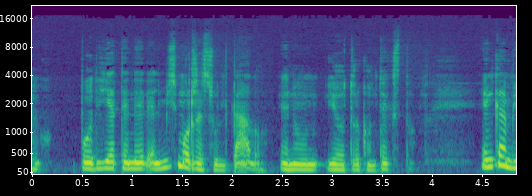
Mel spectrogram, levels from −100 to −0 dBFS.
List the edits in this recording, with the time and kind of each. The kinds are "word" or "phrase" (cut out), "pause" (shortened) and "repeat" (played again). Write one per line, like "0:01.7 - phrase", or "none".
0:02.4 - pause

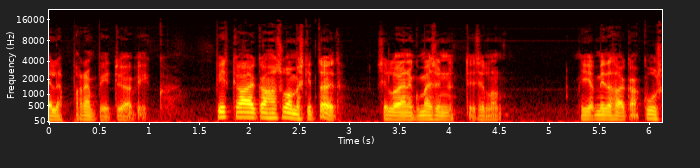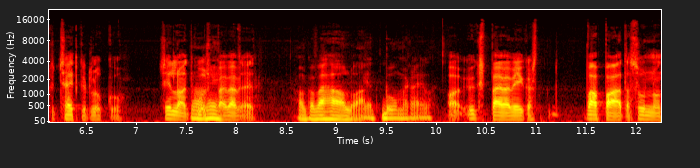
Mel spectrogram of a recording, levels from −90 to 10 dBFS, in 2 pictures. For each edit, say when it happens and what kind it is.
0:02.7 - phrase
0:03.1 - pause
0:07.5 - word
0:08.0 - word
0:09.3 - word
0:10.1 - word

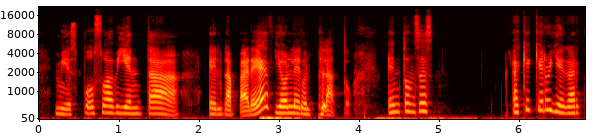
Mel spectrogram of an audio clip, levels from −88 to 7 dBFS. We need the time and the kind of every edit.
0:02.3 - phrase
0:03.3 - word

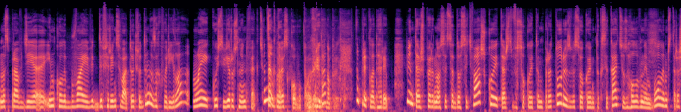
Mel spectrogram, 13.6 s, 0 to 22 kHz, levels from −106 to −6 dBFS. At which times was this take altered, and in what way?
none

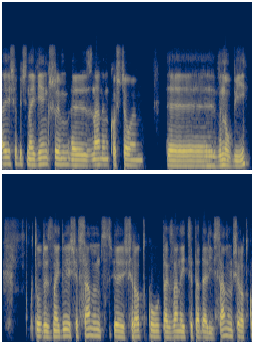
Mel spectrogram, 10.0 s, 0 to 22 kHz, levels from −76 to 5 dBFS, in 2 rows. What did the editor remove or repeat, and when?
0:05.6 - phrase

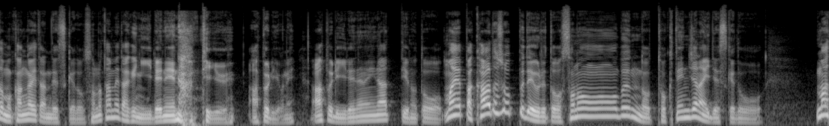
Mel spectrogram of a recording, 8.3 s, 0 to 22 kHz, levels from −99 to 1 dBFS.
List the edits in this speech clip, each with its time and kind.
0:03.0 - pause

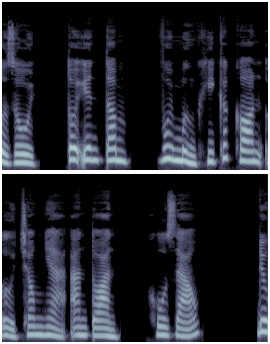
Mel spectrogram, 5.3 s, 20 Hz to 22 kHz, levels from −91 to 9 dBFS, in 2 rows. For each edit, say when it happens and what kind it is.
none

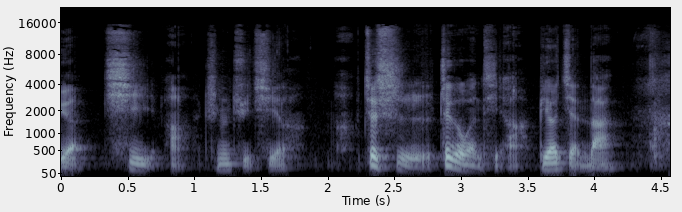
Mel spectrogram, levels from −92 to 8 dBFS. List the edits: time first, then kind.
0:02.2 - pause

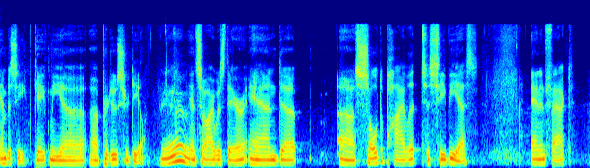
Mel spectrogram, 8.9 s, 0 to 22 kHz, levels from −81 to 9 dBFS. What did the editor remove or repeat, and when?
none

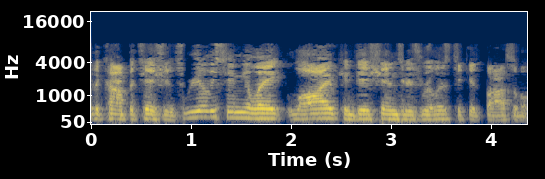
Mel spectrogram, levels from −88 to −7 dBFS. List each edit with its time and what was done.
0:00.9 - word
0:01.2 - phrase
0:02.5 - word
0:03.1 - phrase

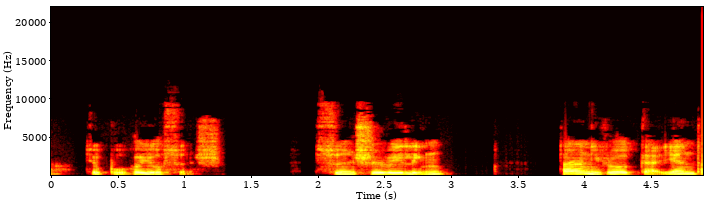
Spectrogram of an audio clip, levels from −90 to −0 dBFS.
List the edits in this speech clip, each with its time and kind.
none

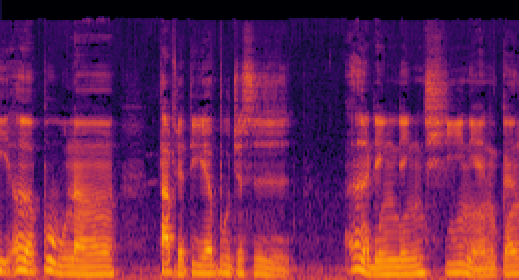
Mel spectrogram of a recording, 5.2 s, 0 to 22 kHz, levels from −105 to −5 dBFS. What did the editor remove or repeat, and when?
0:01.7 - word

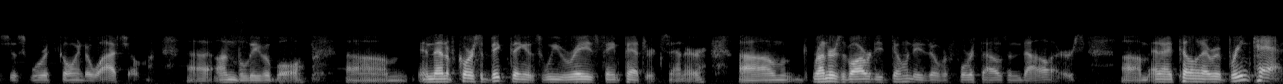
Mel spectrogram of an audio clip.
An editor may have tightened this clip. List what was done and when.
0:06.0 - phrase
0:06.7 - word

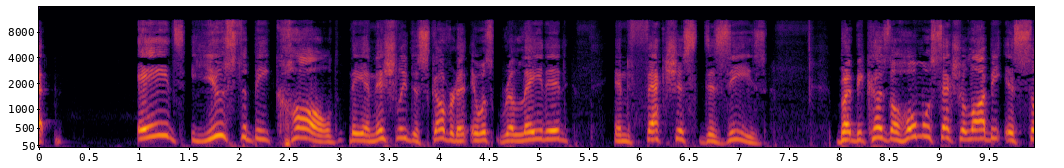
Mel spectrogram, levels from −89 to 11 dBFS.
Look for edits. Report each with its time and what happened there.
0:03.1 - word
0:04.5 - phrase

